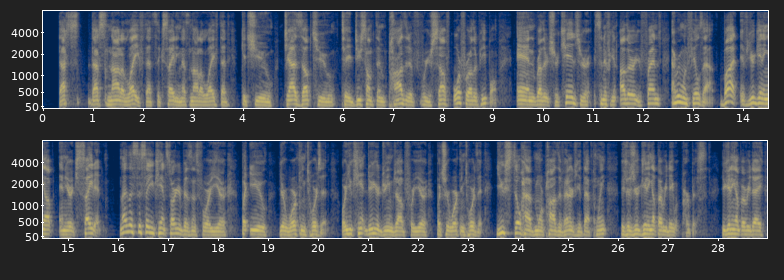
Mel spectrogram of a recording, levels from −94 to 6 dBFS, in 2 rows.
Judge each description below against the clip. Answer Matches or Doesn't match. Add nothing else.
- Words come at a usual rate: Doesn't match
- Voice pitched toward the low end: Matches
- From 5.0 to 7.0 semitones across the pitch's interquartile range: Doesn't match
